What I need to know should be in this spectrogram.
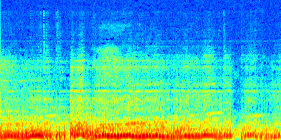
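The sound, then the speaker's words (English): A train rumbles steadily, a loud, continuous low roar with a rushing hiss on top, dipping only briefly twice before surging back to the same unbroken drone. “The train itself just sounds like a constant wave that never breaks.”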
